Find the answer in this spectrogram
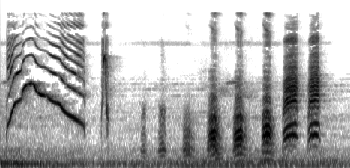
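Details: Javan myna singing to rouse a lazy bird: a long, loud, falling whistle with rich overtones, followed by a series of harsh nasal notes that grow louder, about two a second.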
